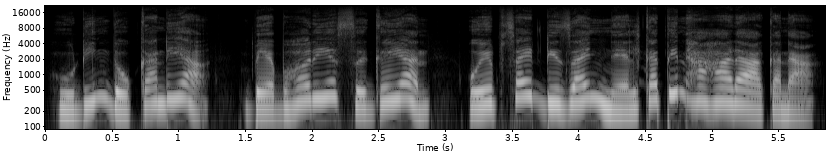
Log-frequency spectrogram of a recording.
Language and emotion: Santali, surprised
